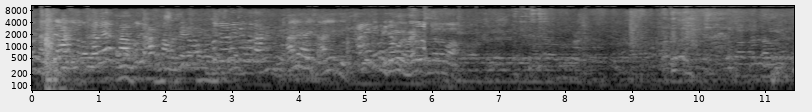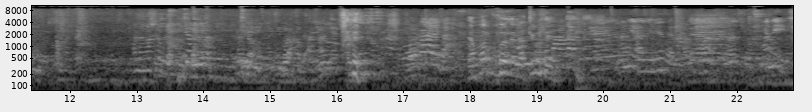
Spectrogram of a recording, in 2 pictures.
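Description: Several men and women talk and chat nearby.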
